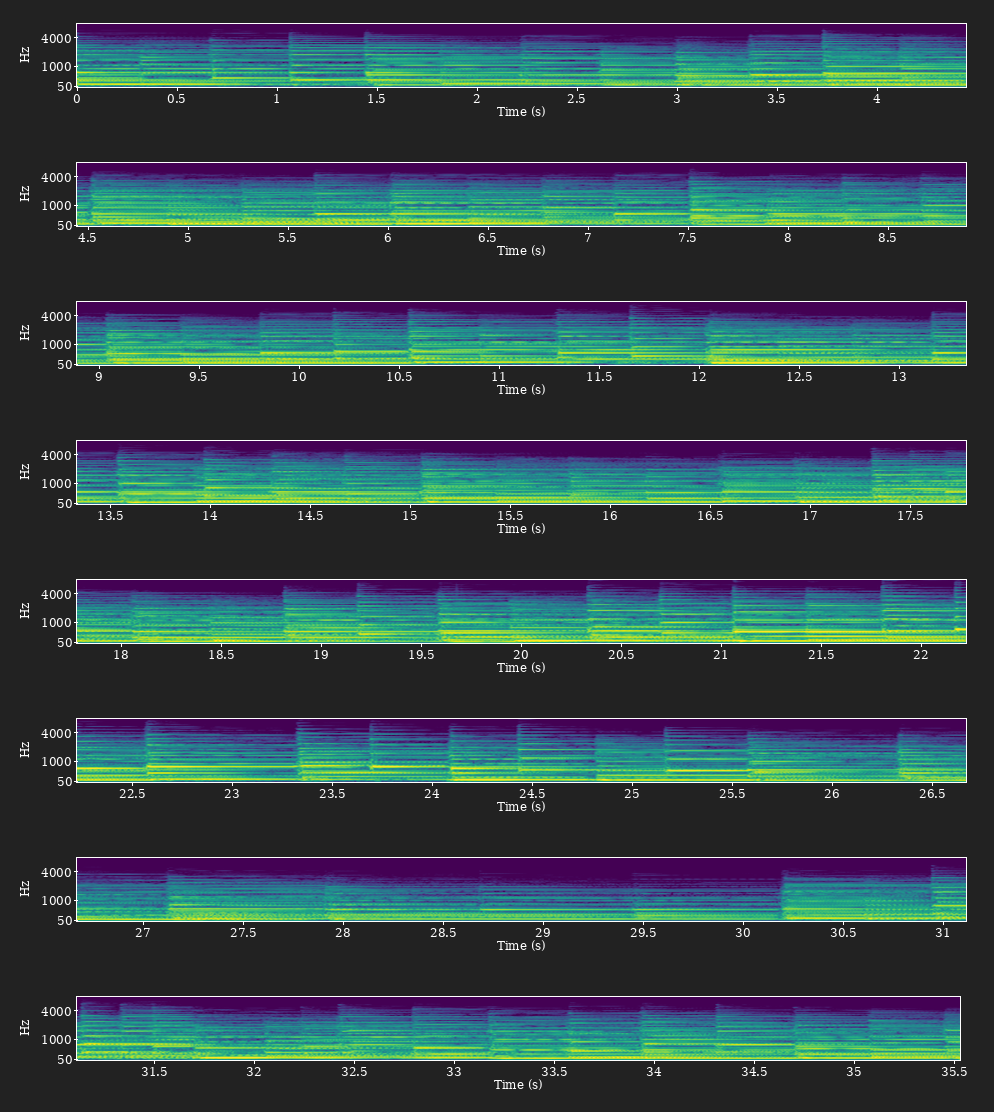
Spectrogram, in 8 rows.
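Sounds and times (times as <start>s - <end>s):
solo piano: 0.0s - 35.5s.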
